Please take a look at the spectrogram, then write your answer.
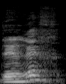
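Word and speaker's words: דרך: Okay, the word derech, de, is the letter d with a segol, so it's de, and then r, resh, so it's r with the segol, so re, de, re, and then ch is a chaf sofit. Chaf sofit, it's a kaf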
